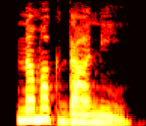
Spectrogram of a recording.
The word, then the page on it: नमकदानी: نمک دانی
